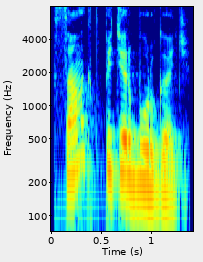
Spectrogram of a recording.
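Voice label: "санкт-петербургӧдз" Komi, female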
